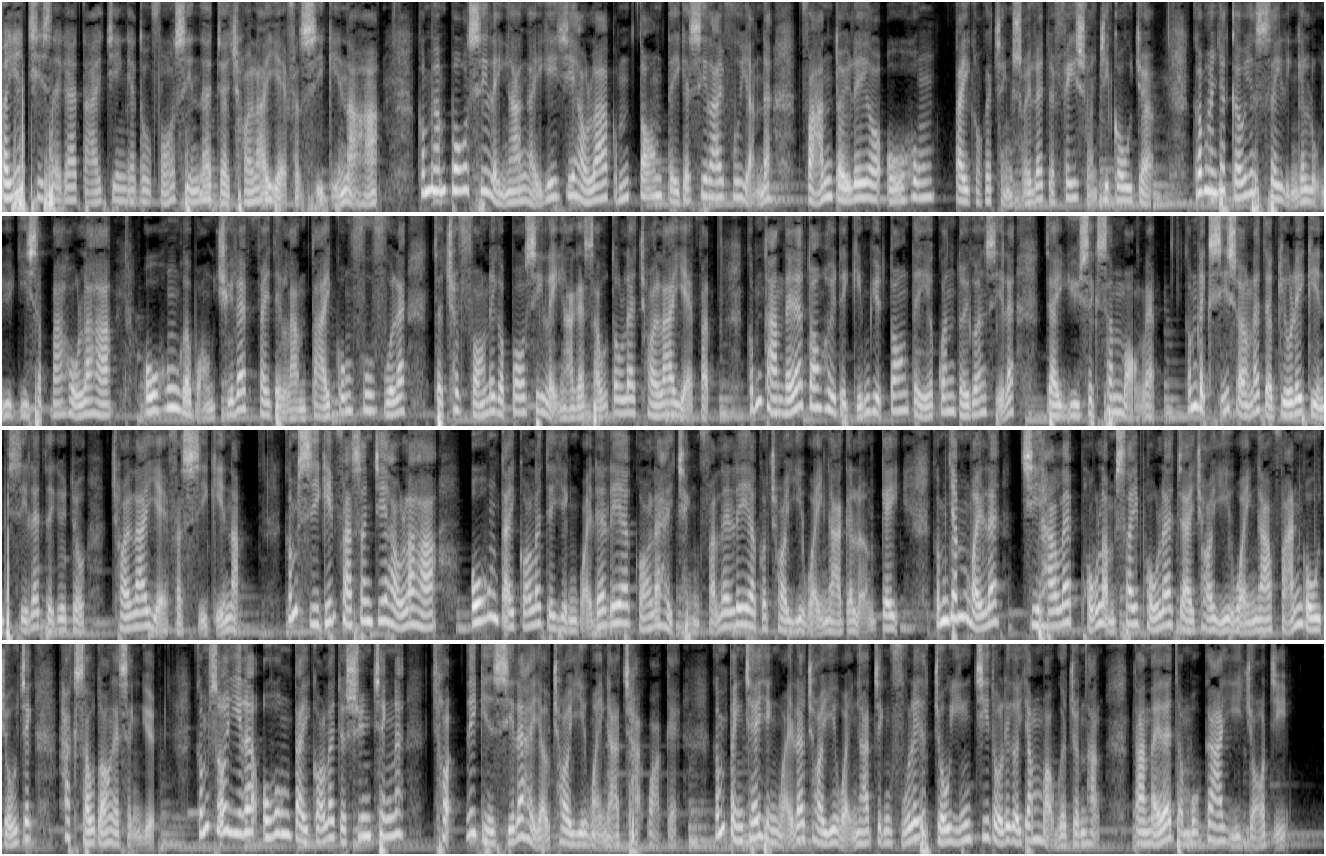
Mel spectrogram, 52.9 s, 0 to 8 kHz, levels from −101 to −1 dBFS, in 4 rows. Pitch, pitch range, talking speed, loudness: 185 Hz, 155-225 Hz, 315 characters per minute, -21 LUFS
